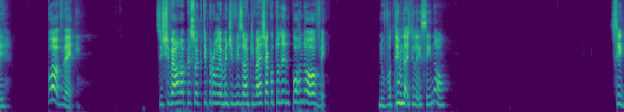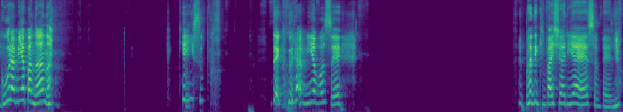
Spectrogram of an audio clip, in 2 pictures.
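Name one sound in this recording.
A young woman reads out and talks with animation into a microphone, in bursts with pauses.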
